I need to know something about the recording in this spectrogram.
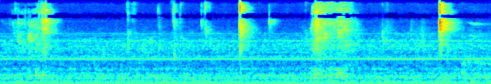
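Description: Someone drinking fizzy soda from a can: quiet sips and swallows with small wet clicks, a short hiss about four seconds in, and a sharper click near the end.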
